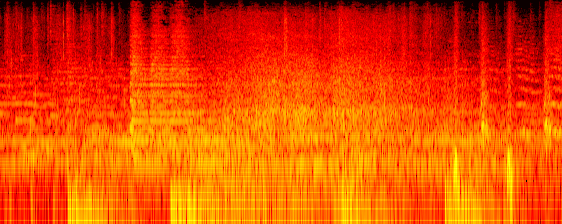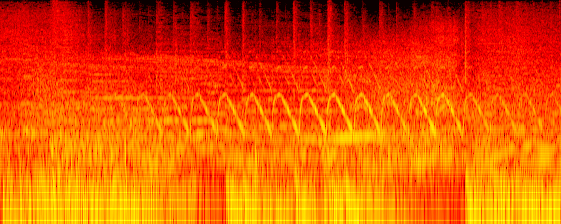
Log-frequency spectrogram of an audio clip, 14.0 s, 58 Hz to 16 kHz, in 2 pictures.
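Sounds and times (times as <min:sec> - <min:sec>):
background music: 0:00.0 - 0:14.0
siren yelping: 0:09.5 - 0:14.0.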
